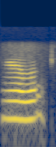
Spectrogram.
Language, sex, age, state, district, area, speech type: Bengali, female, 45-60, West Bengal, Dakshin Dinajpur, urban, conversation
